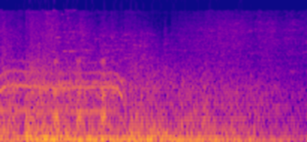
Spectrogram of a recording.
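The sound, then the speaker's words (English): A loud, sustained explosive roar with rumbling low end and crackling debris, fading slightly over two seconds, like a house blowing apart. “But the Moon Knights, they were in the kitchen, so you assume they really got hurt in that explosion.”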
